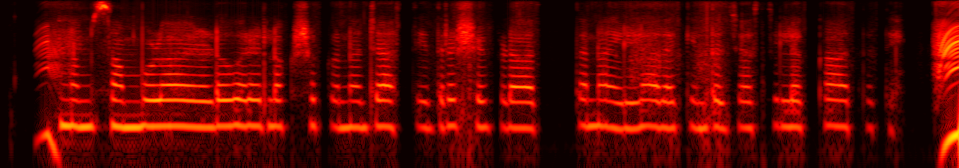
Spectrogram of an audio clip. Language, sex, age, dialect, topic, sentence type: Kannada, female, 18-24, Central, banking, statement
